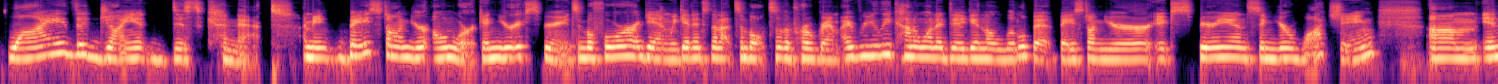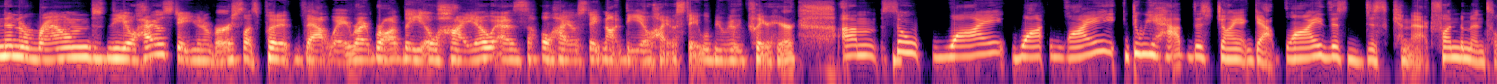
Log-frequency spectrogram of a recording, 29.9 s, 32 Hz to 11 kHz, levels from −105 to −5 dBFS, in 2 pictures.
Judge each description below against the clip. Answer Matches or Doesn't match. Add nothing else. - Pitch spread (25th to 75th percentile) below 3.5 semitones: Matches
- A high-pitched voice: Matches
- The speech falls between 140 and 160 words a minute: Doesn't match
